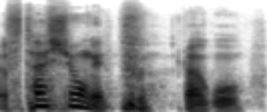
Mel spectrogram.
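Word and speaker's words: Station F: 어 ppd 가운데 보이는 스테이션 F이 프랑스식으로 발음하면 스타시 에라고 발음합니다 뭐 예 이것도 나름의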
